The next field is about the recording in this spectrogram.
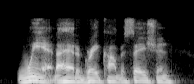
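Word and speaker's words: Nguyen: named BW it is spelled NG yeen but pronounced wi I had a great conversation with Miss W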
